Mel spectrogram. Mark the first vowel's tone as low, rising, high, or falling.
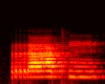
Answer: high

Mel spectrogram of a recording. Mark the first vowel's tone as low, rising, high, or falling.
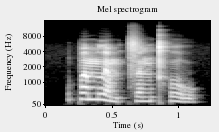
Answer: high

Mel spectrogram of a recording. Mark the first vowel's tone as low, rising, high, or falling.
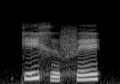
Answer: rising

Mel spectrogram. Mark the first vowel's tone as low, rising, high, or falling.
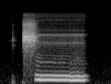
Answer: low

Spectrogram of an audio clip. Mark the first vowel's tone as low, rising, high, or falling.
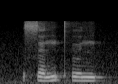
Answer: rising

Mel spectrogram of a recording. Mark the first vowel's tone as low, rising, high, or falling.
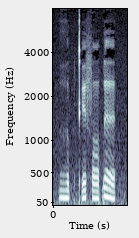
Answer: low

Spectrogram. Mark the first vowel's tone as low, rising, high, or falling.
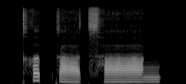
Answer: high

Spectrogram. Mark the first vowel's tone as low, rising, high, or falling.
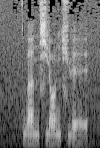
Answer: high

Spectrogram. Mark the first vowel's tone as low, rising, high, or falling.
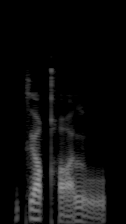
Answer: high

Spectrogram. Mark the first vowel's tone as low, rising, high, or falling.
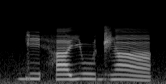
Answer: high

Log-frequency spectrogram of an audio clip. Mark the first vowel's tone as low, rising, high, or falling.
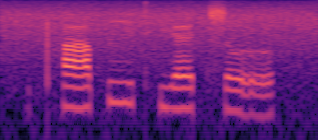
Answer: rising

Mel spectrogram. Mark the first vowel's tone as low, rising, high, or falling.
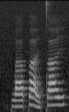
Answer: high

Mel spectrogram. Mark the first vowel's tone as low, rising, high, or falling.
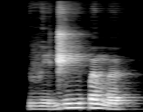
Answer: low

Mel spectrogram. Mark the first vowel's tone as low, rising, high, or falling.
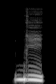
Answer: falling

